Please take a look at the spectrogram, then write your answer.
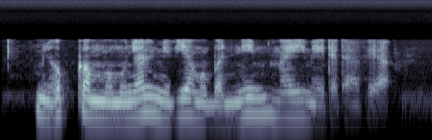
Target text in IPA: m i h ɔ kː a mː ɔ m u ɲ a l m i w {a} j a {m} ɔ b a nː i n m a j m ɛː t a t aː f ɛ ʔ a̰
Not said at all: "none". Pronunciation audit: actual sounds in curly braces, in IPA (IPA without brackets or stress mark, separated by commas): i, m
